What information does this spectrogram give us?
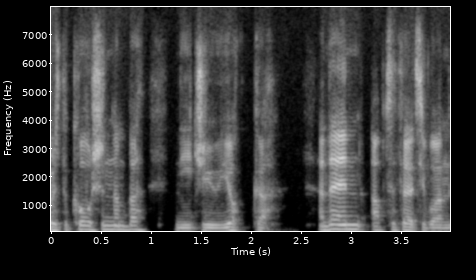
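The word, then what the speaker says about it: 十四日: So 14 is usually pronounced as Ju Yokka. So it's Ju 10 plus the Yokka number here.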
